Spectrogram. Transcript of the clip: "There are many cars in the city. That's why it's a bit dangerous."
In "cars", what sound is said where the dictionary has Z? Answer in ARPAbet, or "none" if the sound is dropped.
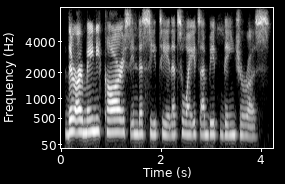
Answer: S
